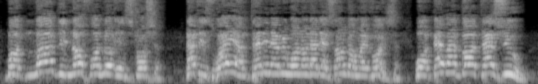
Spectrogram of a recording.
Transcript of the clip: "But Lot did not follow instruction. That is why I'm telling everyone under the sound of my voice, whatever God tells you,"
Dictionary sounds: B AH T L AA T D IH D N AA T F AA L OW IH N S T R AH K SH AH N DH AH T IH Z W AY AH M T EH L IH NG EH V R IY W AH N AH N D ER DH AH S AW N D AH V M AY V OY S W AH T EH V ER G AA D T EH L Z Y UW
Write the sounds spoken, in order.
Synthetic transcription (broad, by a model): B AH T L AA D D IH D N AA T F AA L OW IH N S T R AH K SH AH N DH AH T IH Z W AY AH M T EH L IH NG EH V R IY W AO N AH N D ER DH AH S AW N D AH V M AY V OY S W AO T EH V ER G AA D T EH L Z Y UW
